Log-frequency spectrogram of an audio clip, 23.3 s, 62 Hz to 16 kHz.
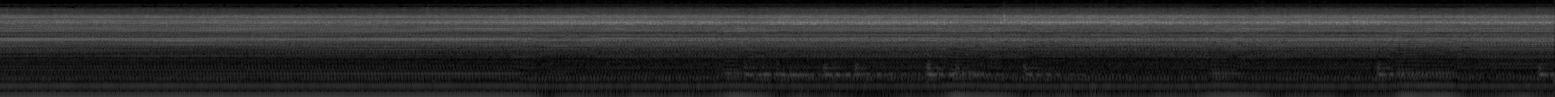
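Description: The engine of a Genie Z-62/40 articulating boom lift, a diesel, runs steadily. About eight seconds in the sound changes and becomes uneven, swelling and dipping with an on-off hum while the boom is being moved.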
